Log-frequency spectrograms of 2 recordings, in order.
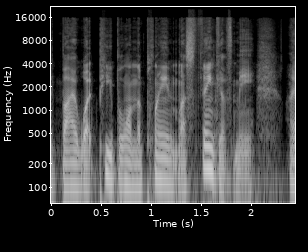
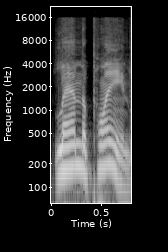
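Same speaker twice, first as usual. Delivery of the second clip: raised panicked yell; screaming; 5 semitones higher, 3 dB louder, slower than usual. Retold or imitated. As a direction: shout it out in panic. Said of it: "screaming at the top of my lungs".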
